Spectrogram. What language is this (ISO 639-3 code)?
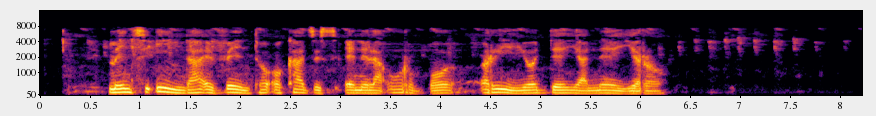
epo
